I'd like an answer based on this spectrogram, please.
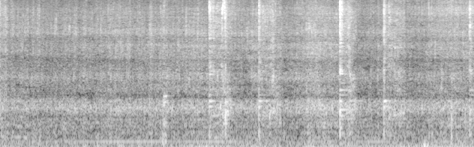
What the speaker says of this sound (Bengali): তাই আমি এই সবজিটার সাথে বাদামগুলো ভেজে নিচ্ছি।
